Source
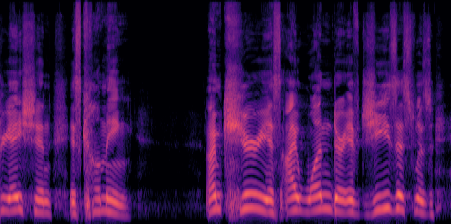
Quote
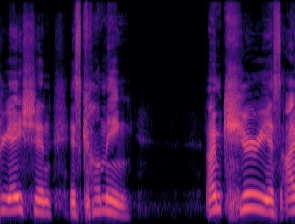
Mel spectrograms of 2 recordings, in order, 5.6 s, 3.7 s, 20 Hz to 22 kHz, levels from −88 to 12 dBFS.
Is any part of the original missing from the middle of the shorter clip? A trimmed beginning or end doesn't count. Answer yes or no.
no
